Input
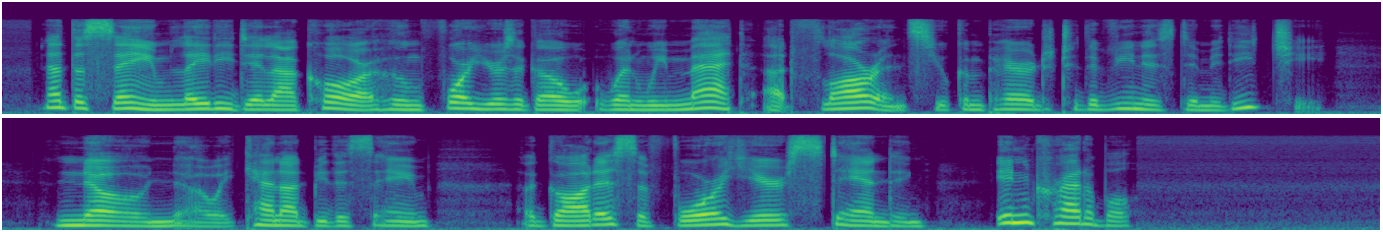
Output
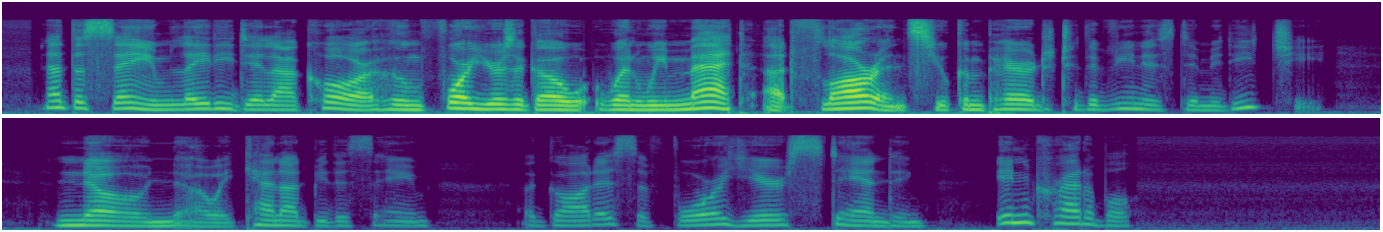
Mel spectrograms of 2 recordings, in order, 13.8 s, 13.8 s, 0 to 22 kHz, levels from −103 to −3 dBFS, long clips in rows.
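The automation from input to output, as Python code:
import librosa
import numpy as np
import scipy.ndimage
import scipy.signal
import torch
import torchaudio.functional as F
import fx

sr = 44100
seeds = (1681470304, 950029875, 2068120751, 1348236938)

y = fx.gain(x, sr, db=fx.line((1.48, -4.0), (2.2, 5.0), (4.91, 5.0), (5.59, -7.0), (8.03, -7.0), (8.77, -19.0), (10.15, -19.0), (10.59, -11.5)))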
